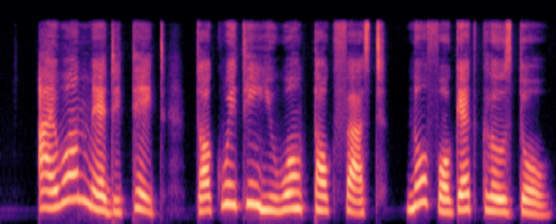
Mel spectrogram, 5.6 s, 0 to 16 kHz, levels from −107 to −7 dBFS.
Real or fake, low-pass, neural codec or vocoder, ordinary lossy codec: fake; 10.8 kHz; codec, 16 kHz in and 24 kHz out, 0.4 kbps, LongCat-Audio-Codec, two codebook decoder; none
